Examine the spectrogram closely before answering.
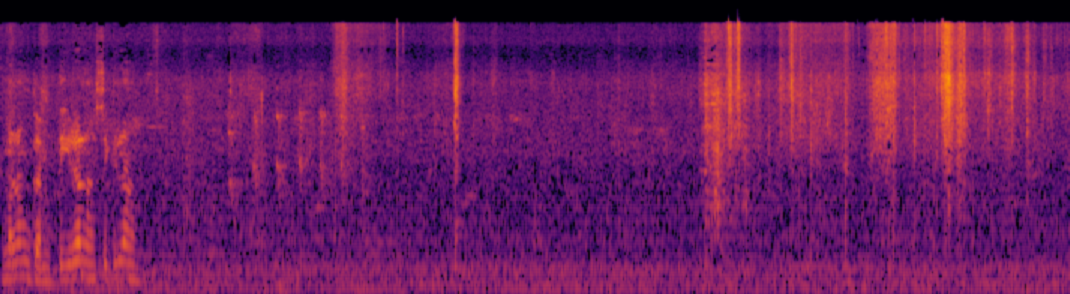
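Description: Leaves rustle as plants are pulled and snapped.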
